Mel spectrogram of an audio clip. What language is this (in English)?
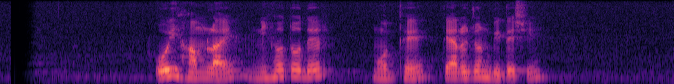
Bangla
